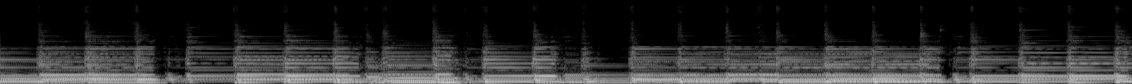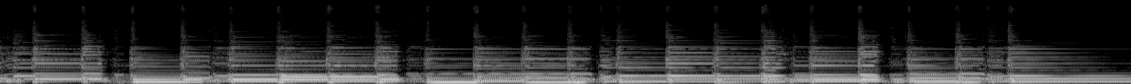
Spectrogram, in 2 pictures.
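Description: Jazzy blues progression with 2-5-1 chords played steadily on keys, rich harmonies changing every bar over a moving low end, continuous and fairly loud with no voices.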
